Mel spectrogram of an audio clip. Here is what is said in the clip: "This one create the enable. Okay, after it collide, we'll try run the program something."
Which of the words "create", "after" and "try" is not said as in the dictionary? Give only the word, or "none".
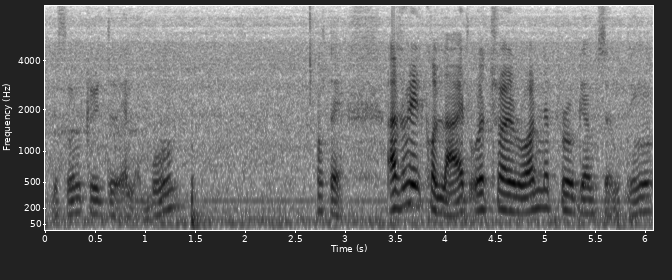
after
